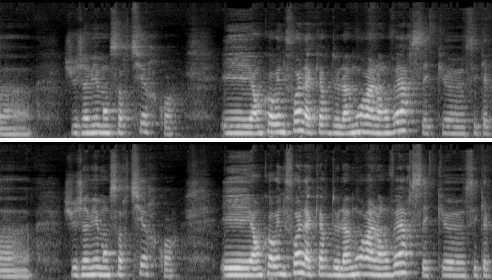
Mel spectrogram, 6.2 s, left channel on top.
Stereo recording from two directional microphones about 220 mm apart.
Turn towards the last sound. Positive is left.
turn(degrees=-45)  # may be behind; listen again after turning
